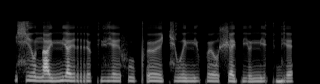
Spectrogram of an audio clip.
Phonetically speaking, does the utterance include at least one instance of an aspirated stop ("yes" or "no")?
no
